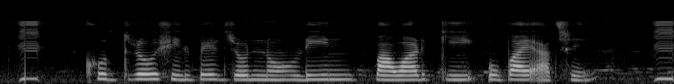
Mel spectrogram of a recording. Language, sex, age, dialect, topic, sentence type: Bengali, female, 25-30, Standard Colloquial, banking, question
